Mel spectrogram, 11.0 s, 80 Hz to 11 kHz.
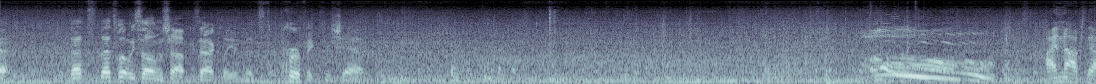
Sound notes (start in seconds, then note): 7.9 boat engine idling; 8.9 disappointed groans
